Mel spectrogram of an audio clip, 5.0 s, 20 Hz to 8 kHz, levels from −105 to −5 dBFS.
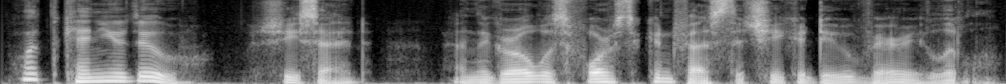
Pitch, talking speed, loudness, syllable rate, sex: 100 Hz, 225 wpm, -20 LUFS, 5.5 syllables/s, male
